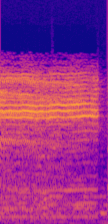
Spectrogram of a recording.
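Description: Orchestral cartoon score holding a sustained brass chord, steady throughout.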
